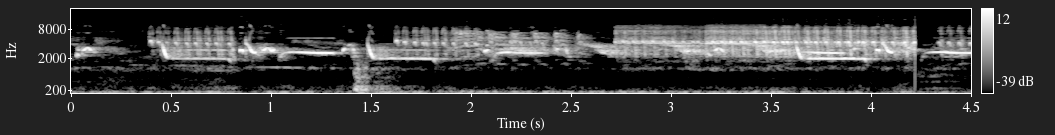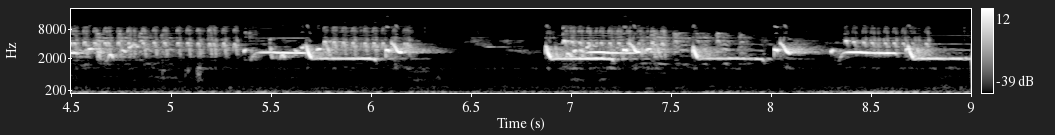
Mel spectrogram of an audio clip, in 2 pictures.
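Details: Bar-winged prinia lure call: strings of high, insistent chirps with falling whistled endings, one longer dense burst mid-way, then a short silence and more repeated phrases; faint low hum throughout.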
